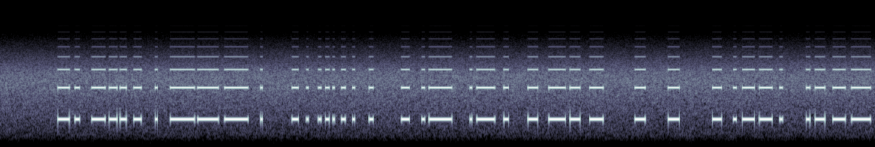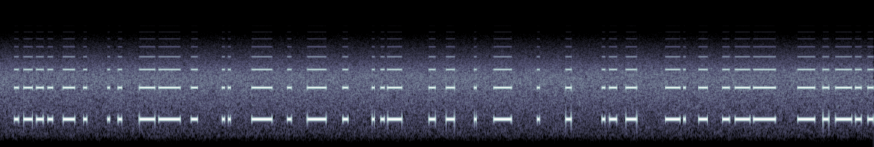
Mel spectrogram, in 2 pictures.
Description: Beeps of irregular length. There is no code.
